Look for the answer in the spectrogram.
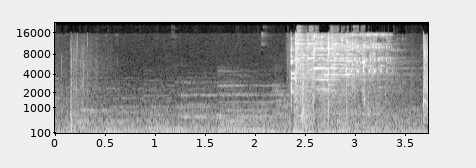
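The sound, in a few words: glass and fragile items shattering in the video game Crime Scene Cleaner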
